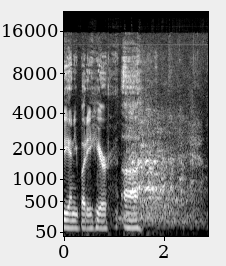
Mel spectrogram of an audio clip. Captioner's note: laughter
